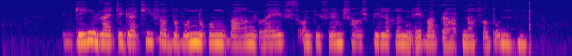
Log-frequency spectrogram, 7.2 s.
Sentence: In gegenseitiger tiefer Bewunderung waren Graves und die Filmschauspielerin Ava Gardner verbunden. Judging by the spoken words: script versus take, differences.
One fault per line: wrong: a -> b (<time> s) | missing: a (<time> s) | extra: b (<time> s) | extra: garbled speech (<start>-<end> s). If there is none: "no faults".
no faults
